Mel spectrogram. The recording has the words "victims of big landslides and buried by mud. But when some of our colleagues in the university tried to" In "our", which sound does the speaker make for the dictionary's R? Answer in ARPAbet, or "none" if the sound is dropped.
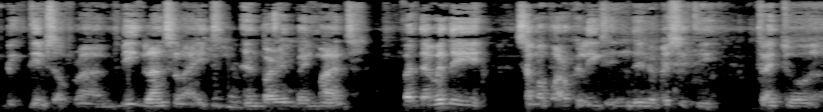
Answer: W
